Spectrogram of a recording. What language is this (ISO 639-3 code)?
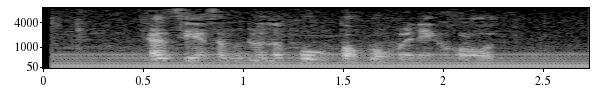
tha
